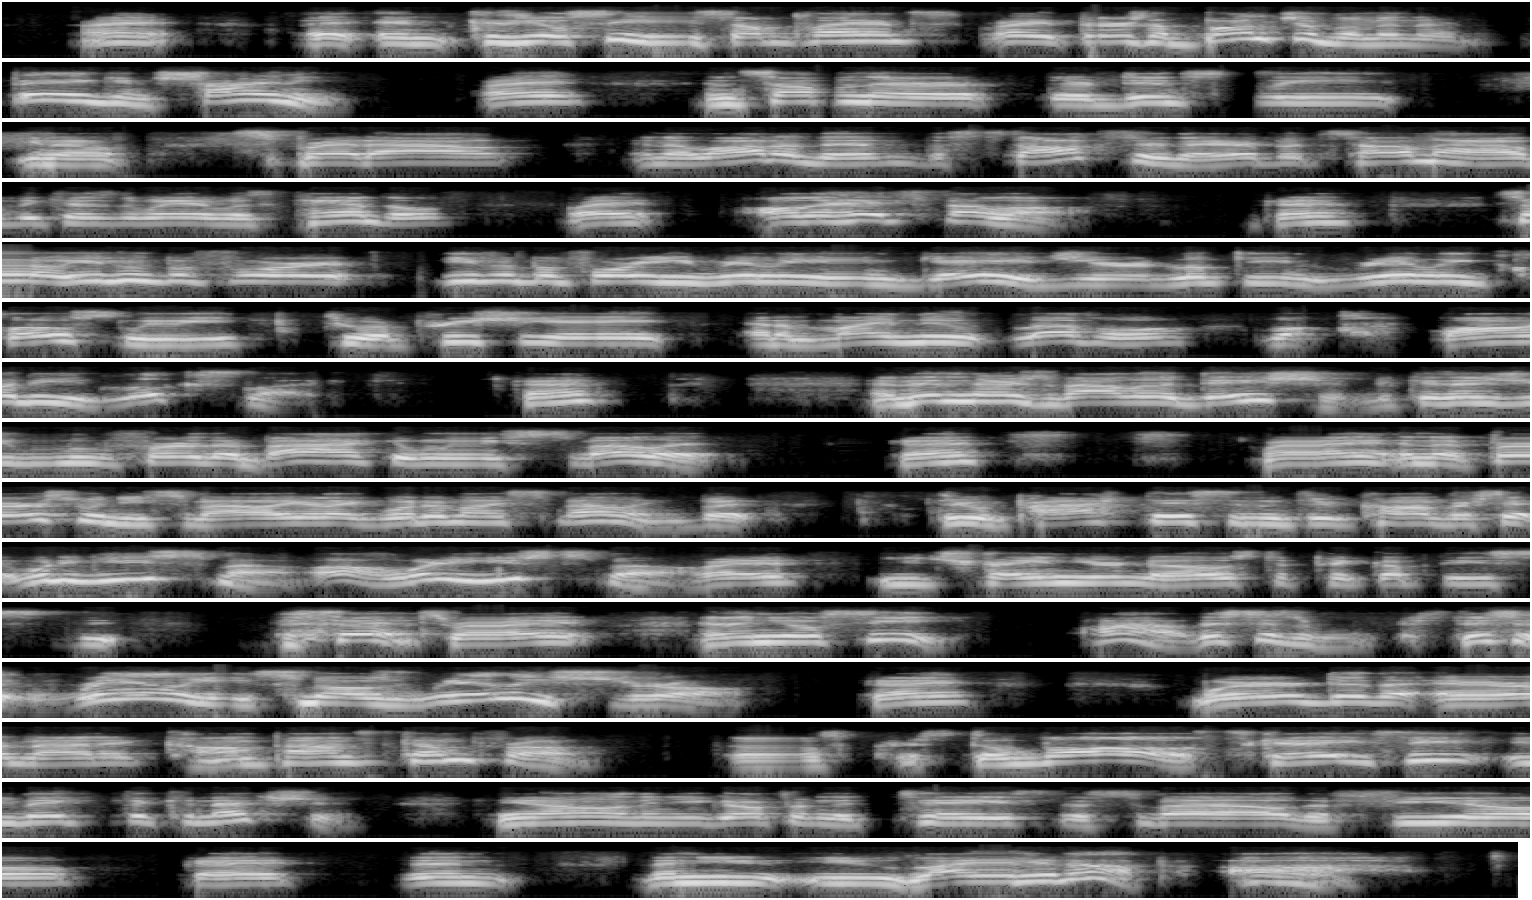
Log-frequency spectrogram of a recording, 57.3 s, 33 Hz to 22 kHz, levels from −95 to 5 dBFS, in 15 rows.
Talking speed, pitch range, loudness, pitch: 190 wpm, 175-235 Hz, -17 LUFS, 195 Hz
